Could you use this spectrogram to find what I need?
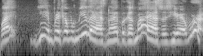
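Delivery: high, loud, indignant tone.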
